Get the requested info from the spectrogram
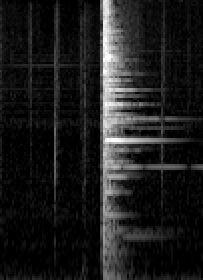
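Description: A single sharp metallic clang about a second in, ringing out with several tones that fade over about a second.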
